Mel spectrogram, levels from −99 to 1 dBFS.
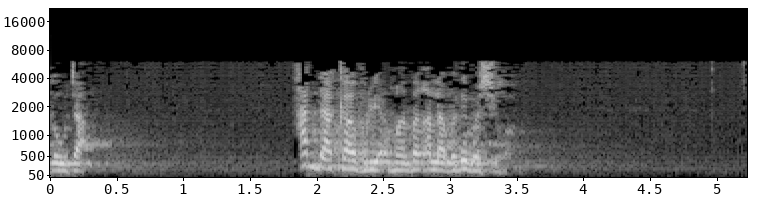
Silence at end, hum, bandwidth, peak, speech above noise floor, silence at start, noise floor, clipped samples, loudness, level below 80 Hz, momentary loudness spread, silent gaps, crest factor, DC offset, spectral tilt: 1.75 s; none; 6.4 kHz; -2 dBFS; 39 dB; 0 s; -57 dBFS; under 0.1%; -19 LUFS; -64 dBFS; 12 LU; none; 20 dB; under 0.1%; -5.5 dB/octave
